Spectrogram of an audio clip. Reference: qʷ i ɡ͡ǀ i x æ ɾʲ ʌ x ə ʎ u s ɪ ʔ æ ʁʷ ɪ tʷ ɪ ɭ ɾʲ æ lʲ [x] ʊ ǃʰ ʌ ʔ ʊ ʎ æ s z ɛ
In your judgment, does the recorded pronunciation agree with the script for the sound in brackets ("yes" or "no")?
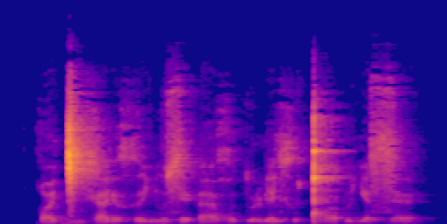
yes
